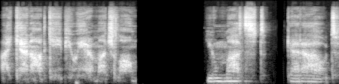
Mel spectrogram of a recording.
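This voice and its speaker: Using a raspy, put-on character voice, a man speaks at a fairly slow pace with long, frequent pauses. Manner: urgent, ominous.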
